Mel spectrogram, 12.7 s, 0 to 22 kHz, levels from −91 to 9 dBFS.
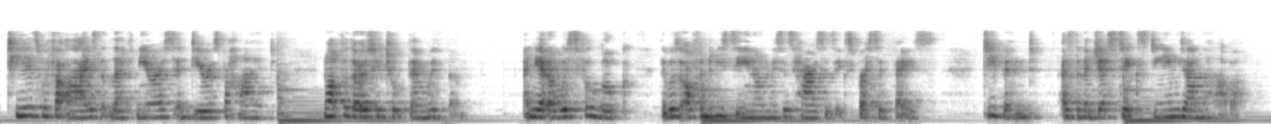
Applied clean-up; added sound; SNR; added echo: none; Bowed string instrument; 14 dB; reverberation time 0.4 s.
